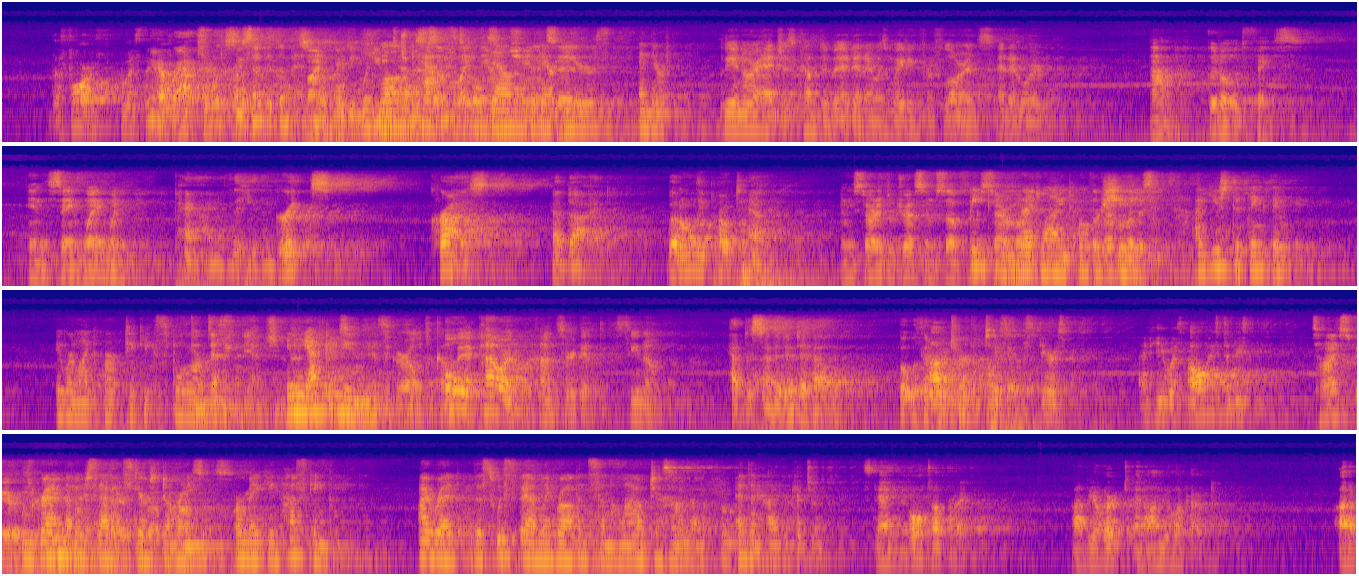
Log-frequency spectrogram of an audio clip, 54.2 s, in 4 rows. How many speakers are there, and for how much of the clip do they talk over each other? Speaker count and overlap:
6, about 26%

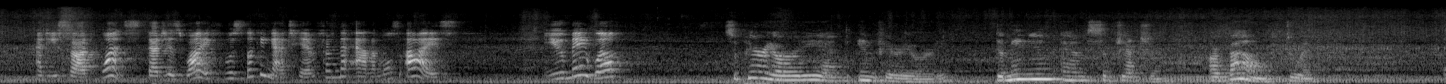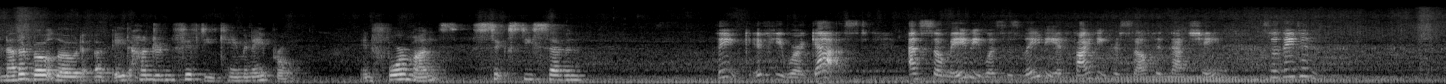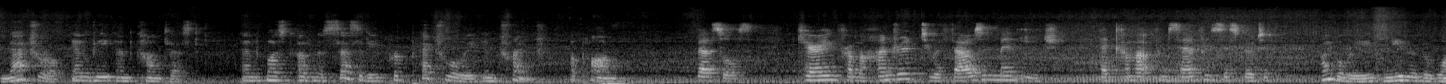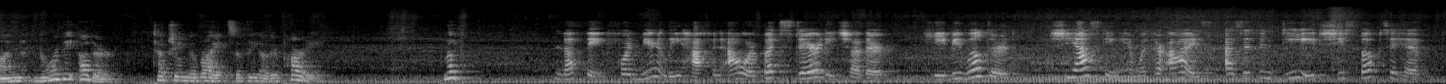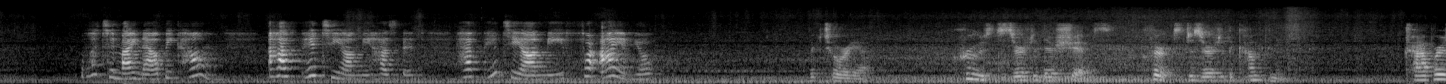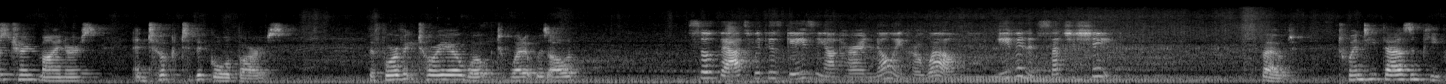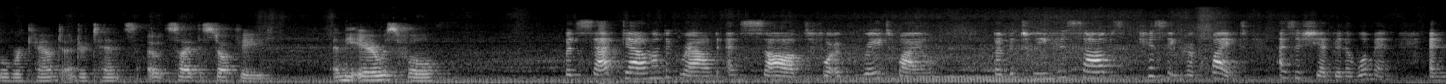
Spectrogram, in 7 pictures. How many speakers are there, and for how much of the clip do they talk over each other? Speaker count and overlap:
3, no overlap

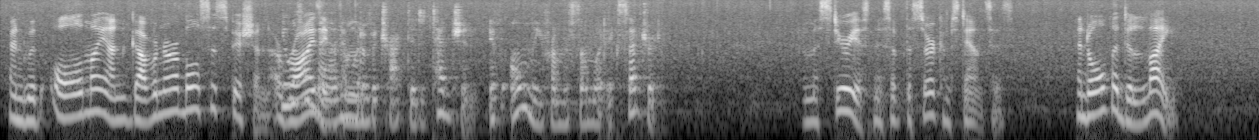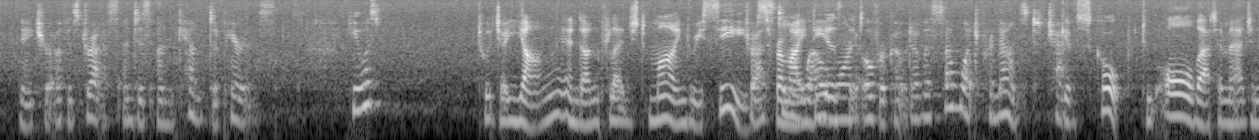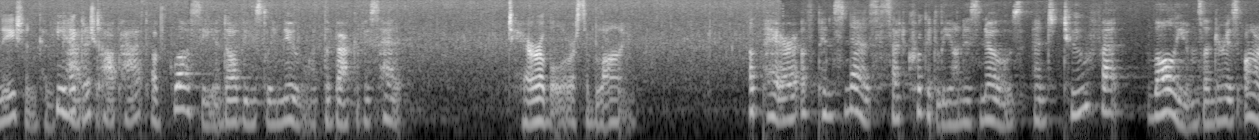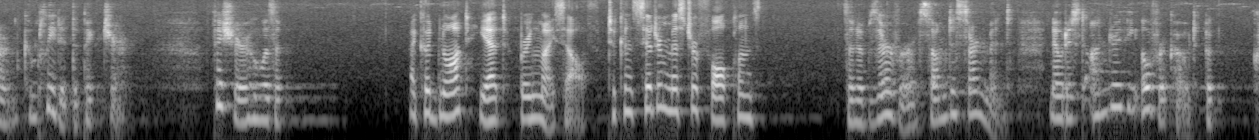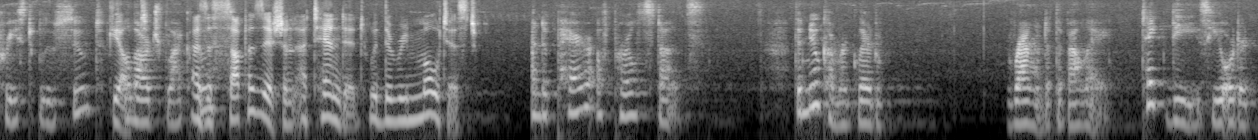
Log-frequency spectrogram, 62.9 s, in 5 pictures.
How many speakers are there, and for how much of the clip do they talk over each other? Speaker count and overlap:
2, about 8%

